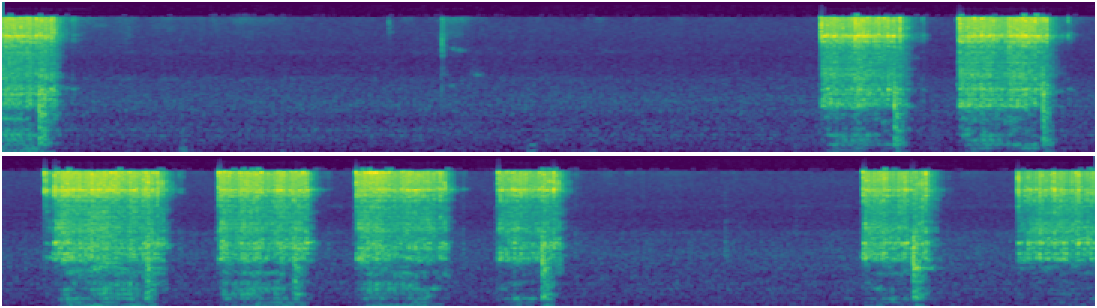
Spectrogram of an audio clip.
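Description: A sewing machine stitches a cross-cut blouse in short bursts of rapid whirring, each lasting about a second, separated by quiet pauses.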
